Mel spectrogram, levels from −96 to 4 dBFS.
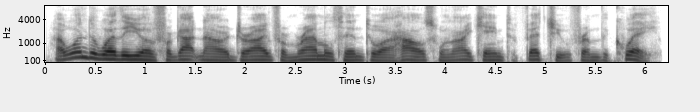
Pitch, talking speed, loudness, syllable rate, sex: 140 Hz, 210 wpm, -20 LUFS, 5.3 syllables/s, male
